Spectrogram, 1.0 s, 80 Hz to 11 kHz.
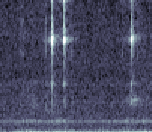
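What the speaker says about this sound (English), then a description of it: "So we'll go ahead and hit 3 on the keyboard" A few sharp, light clicks from a computer keyboard key press, two quick taps close together and another shortly after, small and close over a steady low room hum.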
